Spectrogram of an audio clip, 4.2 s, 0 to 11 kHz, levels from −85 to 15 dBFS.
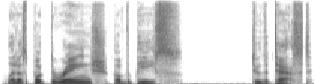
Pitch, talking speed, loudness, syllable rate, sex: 100 Hz, 155 wpm, -20 LUFS, 4.2 syllables/s, male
